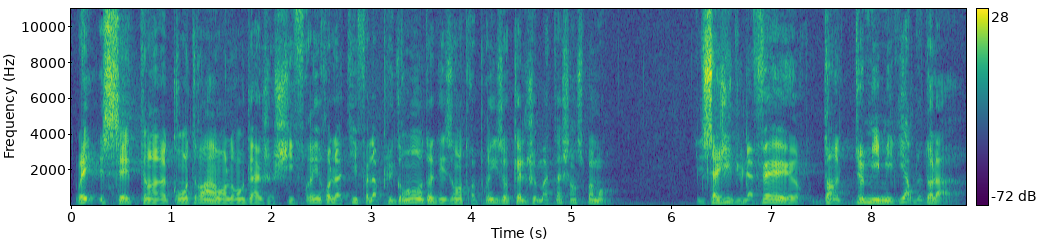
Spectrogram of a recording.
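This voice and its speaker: An emphatic, earnest financier in a radio play. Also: male voice, medium pitch, expressive, normal speed, a bit bright, breathy edge. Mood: grave, emphatic. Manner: formal, precise, emphatic. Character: earnest, worried wealthy financier, formal and grave. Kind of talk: detective radio play acting.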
